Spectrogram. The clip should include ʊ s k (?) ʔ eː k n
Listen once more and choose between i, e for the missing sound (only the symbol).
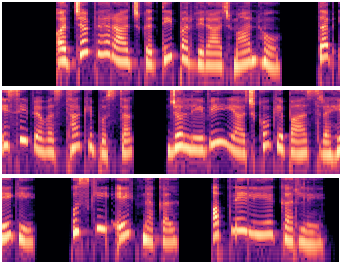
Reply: i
